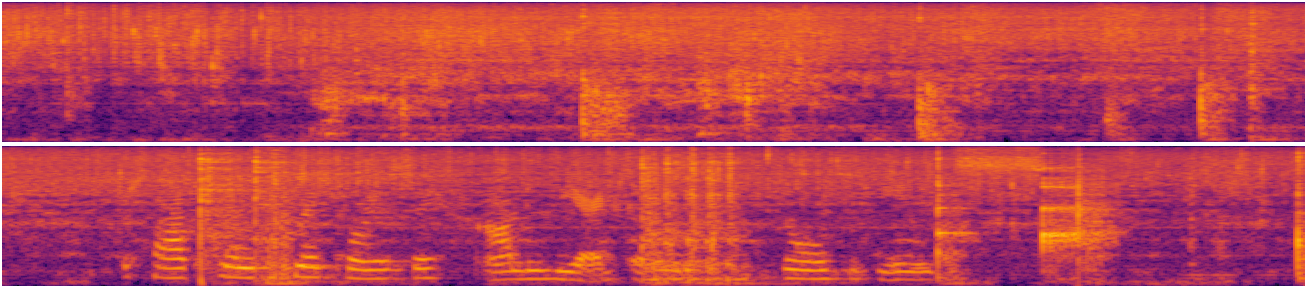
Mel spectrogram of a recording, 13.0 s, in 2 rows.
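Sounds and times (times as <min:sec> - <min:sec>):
food sizzling in a wok: 0:00.0 - 0:13.0
spatula scraping wok: 0:01.5 - 0:06.6.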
